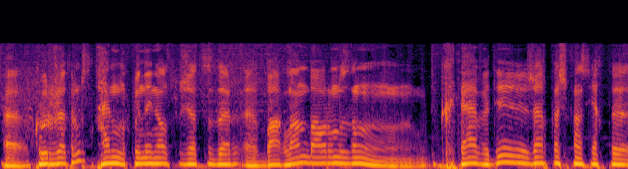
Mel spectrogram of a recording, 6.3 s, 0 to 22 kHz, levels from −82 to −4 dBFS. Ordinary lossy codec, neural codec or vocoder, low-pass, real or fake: none; none; none; real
